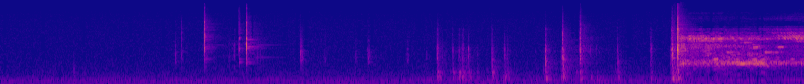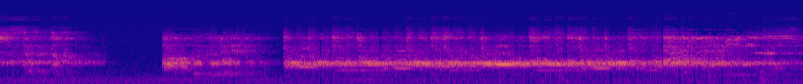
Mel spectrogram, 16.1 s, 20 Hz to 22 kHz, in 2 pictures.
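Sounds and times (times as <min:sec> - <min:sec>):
electronic toy sound: 0:06.8 - 0:09.0, 0:09.7 - 0:16.0.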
